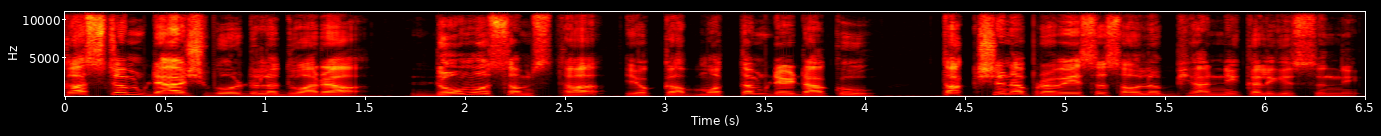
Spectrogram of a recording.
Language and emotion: Telugu, neutral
